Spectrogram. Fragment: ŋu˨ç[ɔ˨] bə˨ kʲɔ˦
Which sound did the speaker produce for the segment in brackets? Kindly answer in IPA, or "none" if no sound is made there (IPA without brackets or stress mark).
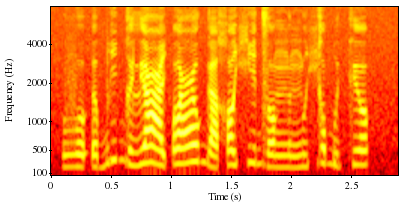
ɔ˥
